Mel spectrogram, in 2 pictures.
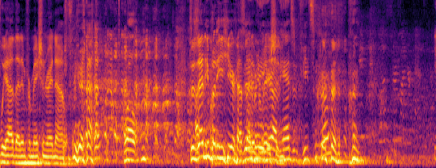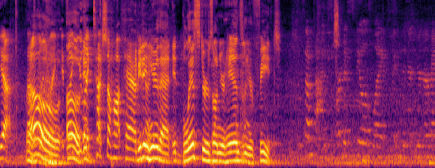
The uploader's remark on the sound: Enjoy one of our favourite LIVE shows of all time from Squamish, BC.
